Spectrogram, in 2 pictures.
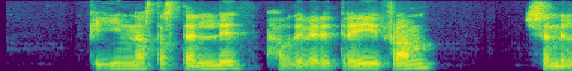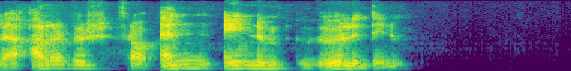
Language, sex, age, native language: Icelandic, male, 30-39, Icelandic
